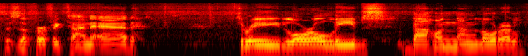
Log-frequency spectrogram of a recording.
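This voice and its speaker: Cooking in a wok on his windy front patio, a Philippine-born host of a cooking channel, in his forties, talks casually for his vlog in a mid-range voice. He's relaxed and chatty, leaning on "uh" and mixing in Tagalog. Audio comes through Bluetooth earbuds into a cell phone, noisy outdoors with wind and sizzling.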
